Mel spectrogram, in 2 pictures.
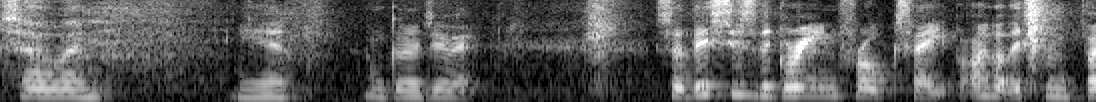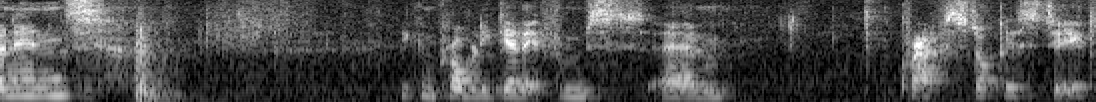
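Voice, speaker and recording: A woman's fairly high-pitched, monotone, flat voice over noticeable background noise. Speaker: furniture flipper. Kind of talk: tutorial. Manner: casual, chatty.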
